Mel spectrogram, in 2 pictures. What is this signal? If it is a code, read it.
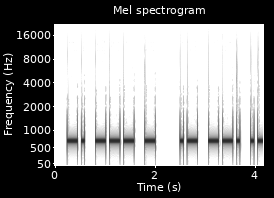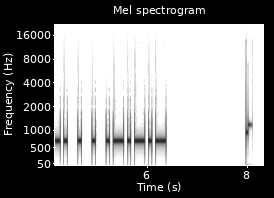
Morse code, heard as a keyed tone, about 17 wpm, 700 Hz. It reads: NOT AGREE.
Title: Sentences from Top 1100 Words 17wpm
